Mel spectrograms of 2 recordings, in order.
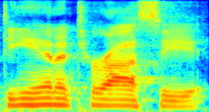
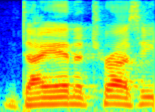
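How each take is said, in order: First: "Deanna Taurasi" with dee-ANN-uh in place of dye-AN-uh; imitating mispronunciation. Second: Diana Taurasi said as dye-ANN-uh; "Diana" with the long "eye" sound, dye-AN-uh tuh-RAH-see; correct name. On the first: Mimicking the comic's botched name at the ESPYs, "Deanna" as dee-AN-uh. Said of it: "he said". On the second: Shown as a demonstration. Showing the right way next to the comic's slip, "Diana" as dye-AN-uh. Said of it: "he said, "Deanna Taurasi".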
